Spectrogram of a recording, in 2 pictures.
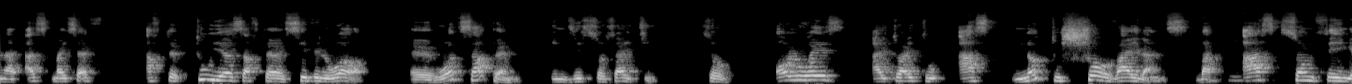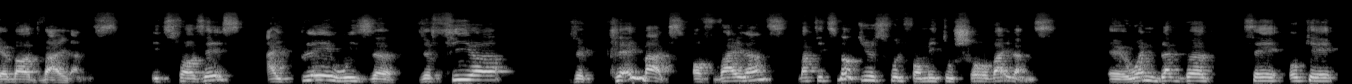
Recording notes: In a virtual Q&A.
